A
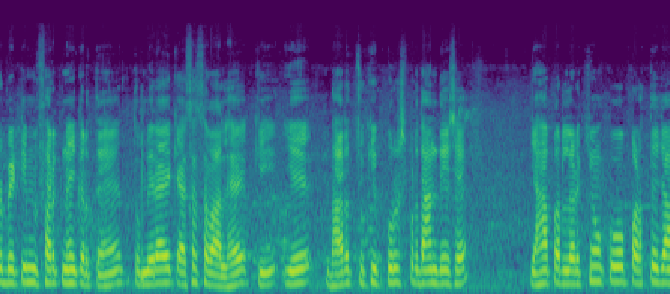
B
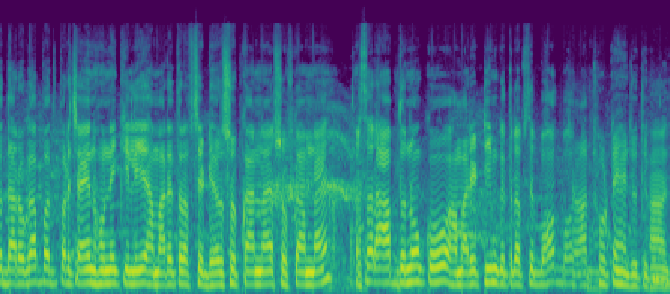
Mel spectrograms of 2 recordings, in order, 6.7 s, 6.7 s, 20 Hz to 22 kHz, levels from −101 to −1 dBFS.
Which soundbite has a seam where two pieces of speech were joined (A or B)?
B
